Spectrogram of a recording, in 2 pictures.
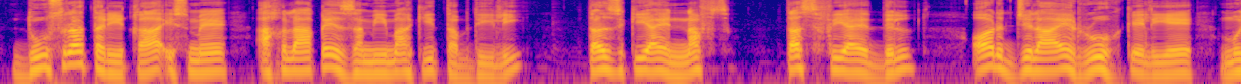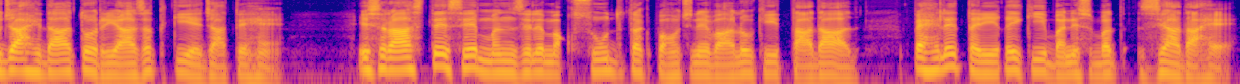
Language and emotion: Urdu, neutral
